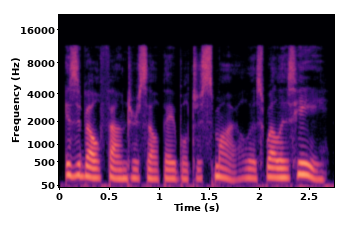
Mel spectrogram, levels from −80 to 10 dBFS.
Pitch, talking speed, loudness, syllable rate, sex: 175 Hz, 220 wpm, -17 LUFS, 5.8 syllables/s, female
